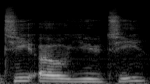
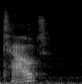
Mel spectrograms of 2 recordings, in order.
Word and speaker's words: tout: or is it U I would think it's u u oh like overt o u v r t u and then t o u t like tout like you're touting something t u t but it says to pronounce it two two two leemon remember the mega song t o u t to okay so the letter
